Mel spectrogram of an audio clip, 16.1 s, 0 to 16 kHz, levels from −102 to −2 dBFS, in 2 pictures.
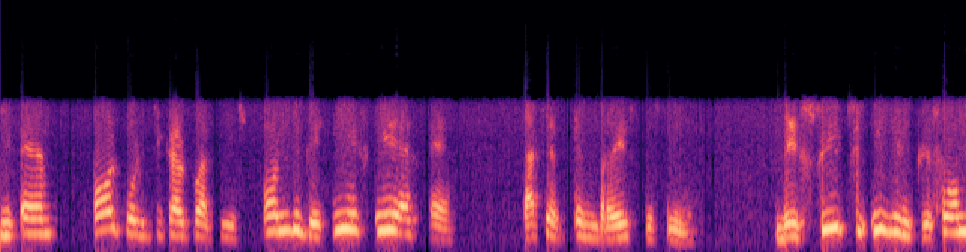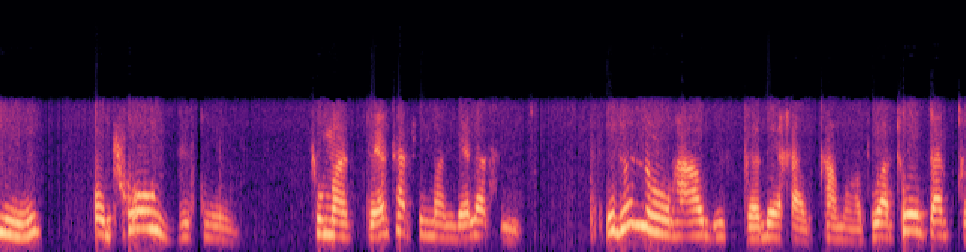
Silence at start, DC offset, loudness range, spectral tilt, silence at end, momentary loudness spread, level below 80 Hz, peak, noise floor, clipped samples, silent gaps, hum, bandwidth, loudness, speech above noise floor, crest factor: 0 s; under 0.1%; 4 LU; -11.5 dB/octave; 0 s; 12 LU; -60 dBFS; -6 dBFS; -62 dBFS; under 0.1%; none; none; 4.1 kHz; -19 LUFS; 44 dB; 12 dB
